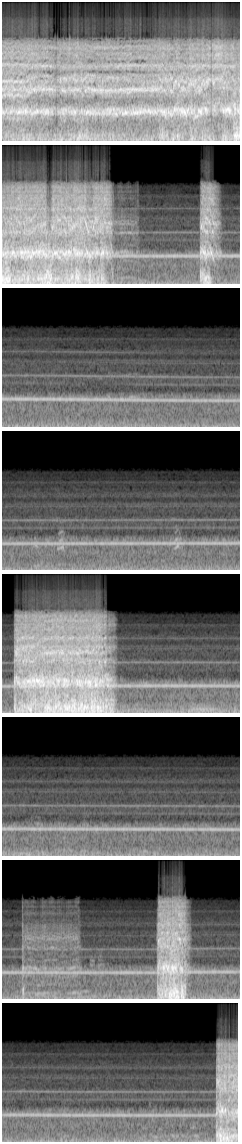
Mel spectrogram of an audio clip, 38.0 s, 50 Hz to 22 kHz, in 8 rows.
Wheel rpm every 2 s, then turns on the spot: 210, 220, 270, 140, 20, 0, 0, 0, 0, 100, 170, 0, 0, 0, 10, 30, 40, 0, 50.
none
